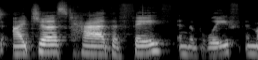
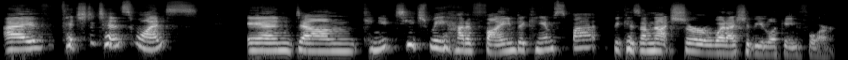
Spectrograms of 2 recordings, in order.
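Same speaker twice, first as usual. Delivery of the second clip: naive newbie; 5 semitones higher than usual. Retold or imitated. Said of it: "I said".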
